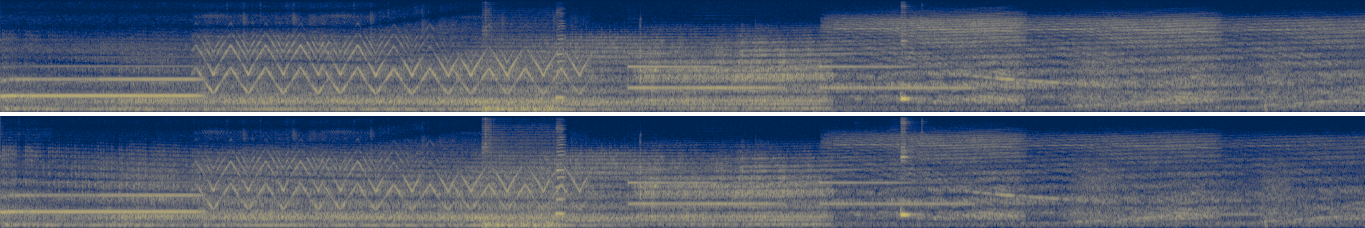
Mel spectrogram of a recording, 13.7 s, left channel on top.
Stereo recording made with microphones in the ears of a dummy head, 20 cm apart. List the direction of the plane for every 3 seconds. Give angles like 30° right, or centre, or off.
40° right, 20° right, 10° left, 30° left, 50° left.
